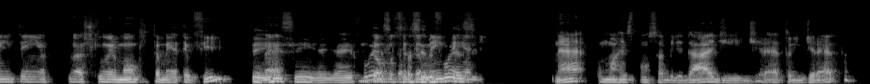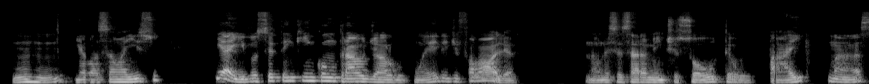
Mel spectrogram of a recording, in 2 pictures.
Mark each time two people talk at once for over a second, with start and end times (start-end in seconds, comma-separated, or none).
3.6-4.8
